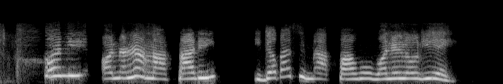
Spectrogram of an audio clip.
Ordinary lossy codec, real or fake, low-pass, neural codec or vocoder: Opus, 16 kbps; fake; 7.2 kHz; codec, 16 kHz, 0.5 kbps, X-Codec, HuBERT features, trained on general audio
